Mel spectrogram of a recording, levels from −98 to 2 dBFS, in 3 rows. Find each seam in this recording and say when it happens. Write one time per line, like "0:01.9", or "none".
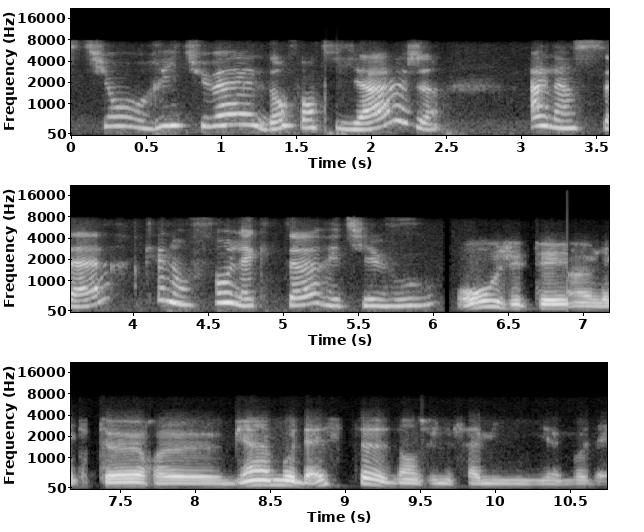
0:06.1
